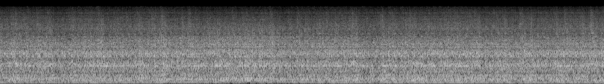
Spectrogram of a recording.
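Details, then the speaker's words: 1988 Mercury 70 hp inline three-cylinder two-stroke outboard in a test tank after carburetor work, smoking a little. Steady, even idle with a constant smooth burble over water splash and no misses or surging; runs healthy. "that's the way you want to see boy the sound of these these inline mercs i just i just love the way they sound and they even sound better out of the tank on ears"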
